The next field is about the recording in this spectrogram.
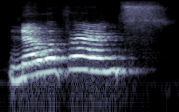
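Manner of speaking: very high-pitched, loud shouting yell. Repeating the yelled line after being told louder: louder yelling.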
